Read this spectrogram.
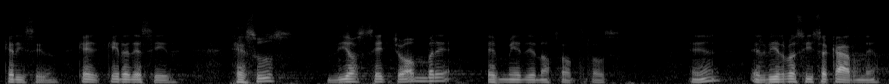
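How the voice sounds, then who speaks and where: A man preaching a halting sermon as priest at Mass, often pausing on short tag questions. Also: fairly low pitch, gravelly, mellow, in a large hall. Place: church.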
